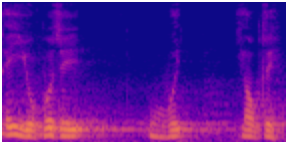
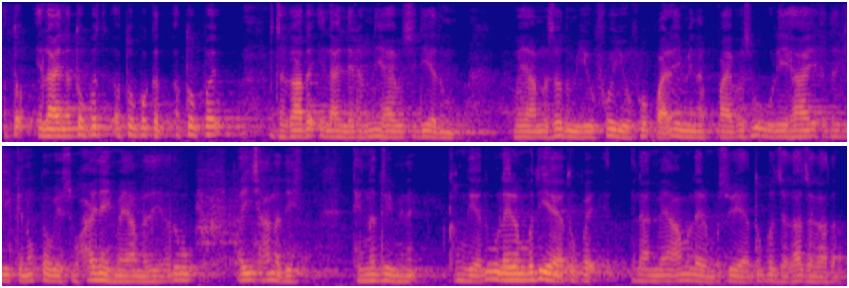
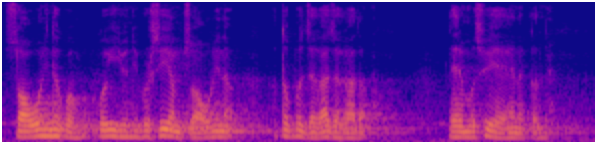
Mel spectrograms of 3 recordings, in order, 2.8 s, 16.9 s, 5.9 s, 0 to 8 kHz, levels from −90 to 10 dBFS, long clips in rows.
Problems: background sounds at intervals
